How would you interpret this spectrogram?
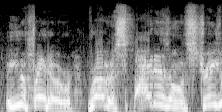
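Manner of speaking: high-pitched mock Reggie taunt; Reggie the Reckless quote. Fan quoting Reggie the Reckless's taunt, high-pitched and mocking. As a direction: fan acting out Reggie's rubber spider line, pitched high. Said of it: "Reggie the Reckless is fucking hilarious".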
